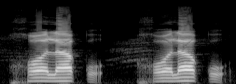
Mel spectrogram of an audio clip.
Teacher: Kha salah satu huruf yang harus kita tebalkan yaitu huruf isti'la. Yang dimana cara membacanya yaitu kita angkat pangkal lidah kita.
